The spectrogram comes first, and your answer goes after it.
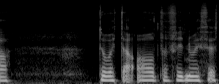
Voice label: "oddf", Welsh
